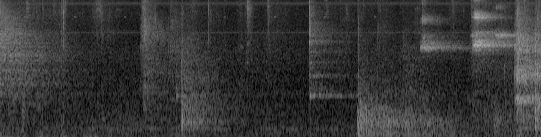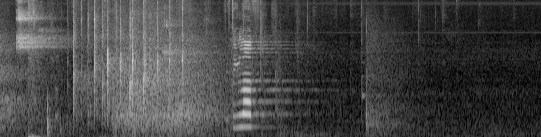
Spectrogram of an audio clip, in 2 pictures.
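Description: Real tennis rally: the hard ball is struck by rackets and knocks off the court's walls and floor. The knocks are spread out, and about twelve seconds in they are followed by about three seconds of applause. A short voice call comes just after.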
